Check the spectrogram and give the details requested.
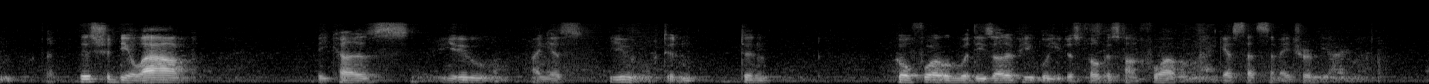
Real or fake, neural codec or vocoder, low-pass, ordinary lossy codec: fake; codec, 24 kHz, 0.9 kbps, WavTokenizer, medium speech release version 2; 7.2 kHz; AAC, 48 kbps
